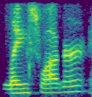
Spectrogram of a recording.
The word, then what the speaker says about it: Langschwager: Langschwager, and my zip code is 48626.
